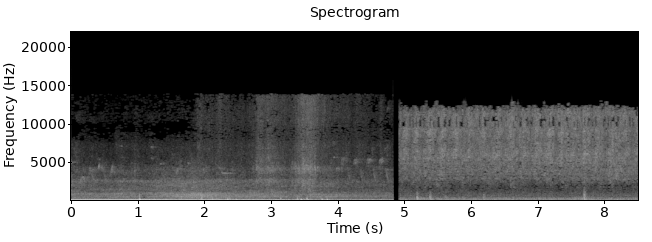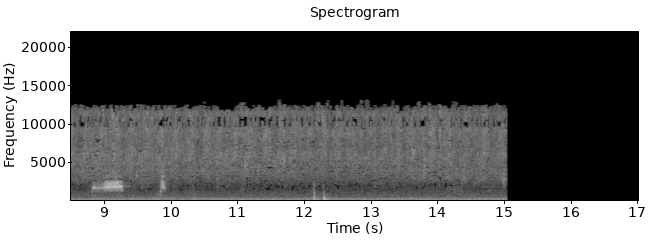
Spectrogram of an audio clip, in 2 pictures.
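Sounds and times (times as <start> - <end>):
steady hiss: 5.0 - 15.0
duck quacking: 8.8 - 10.0.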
